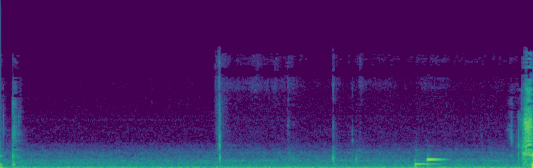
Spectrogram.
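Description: Quiet car-cabin hum with a few faint clicks, then near the end a short rising two-note electronic chime from the car's infotainment voice assistant, signalling that it is ready to listen.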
